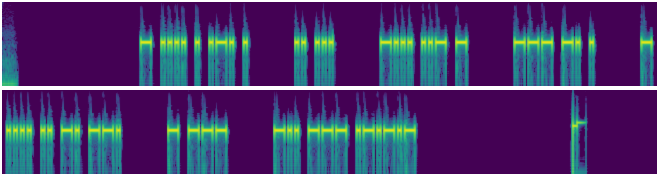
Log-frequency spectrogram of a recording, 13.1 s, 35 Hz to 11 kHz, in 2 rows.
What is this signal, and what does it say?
Morse code, heard as a keyed tone, about 34 wpm, 700 Hz. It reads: THERE IS BUT ONE THING TO DO.
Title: 2x Word-Spacing - Sentences from Top 100 Words - 35wpm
